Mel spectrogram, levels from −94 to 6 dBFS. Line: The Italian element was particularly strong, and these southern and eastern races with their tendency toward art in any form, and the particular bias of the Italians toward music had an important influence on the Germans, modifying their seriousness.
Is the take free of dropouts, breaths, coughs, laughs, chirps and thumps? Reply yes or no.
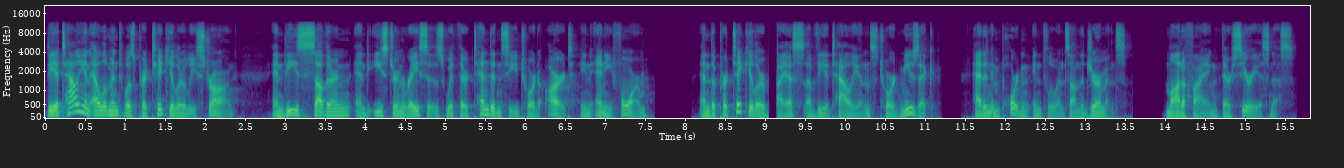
no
